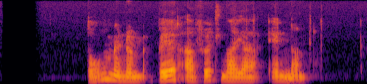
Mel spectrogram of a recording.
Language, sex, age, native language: Icelandic, male, 40-49, Icelandic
